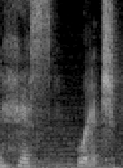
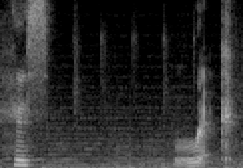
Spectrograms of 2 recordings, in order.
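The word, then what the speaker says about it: Hissrich: still working on it her last name is spelled hiss and then rich but she says the H with a K and for some reason my brain just wants to keep saying hey rich his Rick it'll become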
